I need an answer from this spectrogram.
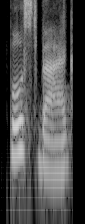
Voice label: "postbag", Indian; Dictionary

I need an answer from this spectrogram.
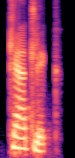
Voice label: "catlick", Indian

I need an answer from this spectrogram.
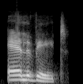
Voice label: "elevate", Indian

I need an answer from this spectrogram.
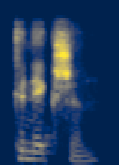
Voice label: "connection", Indian

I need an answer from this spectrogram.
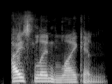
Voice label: "Iceland lichen", American

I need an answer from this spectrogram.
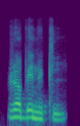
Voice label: "rabbinical", Indian

